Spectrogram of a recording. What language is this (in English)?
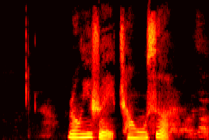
Chinese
